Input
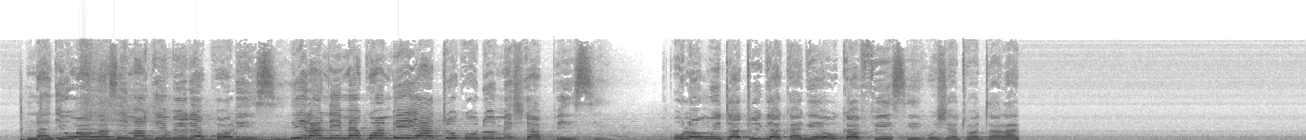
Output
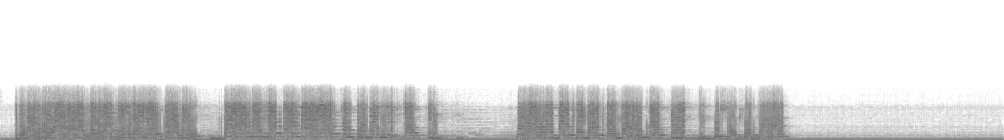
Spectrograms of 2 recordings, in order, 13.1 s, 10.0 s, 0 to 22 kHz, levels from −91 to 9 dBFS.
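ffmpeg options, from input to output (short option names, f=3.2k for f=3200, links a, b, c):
-filter_complex "[0:a]asplit=2[a][b];[b]aecho=0:1:71|142|213:0.335|0.0636|0.0121[c];[a][c]amix=inputs=2:normalize=0,aeval=exprs='val(0)+0.0178*(sin(2*PI*60*n/s)+sin(2*PI*2*60*n/s)/2+sin(2*PI*3*60*n/s)/3+sin(2*PI*4*60*n/s)/4+sin(2*PI*5*60*n/s)/5)':c=same,atempo=1.3,highpass=66,equalizer=f=110:w=6.5:g=5,aresample=8000,aeval=exprs='(mod(11.2*val(0)+1,2)-1)/11.2':c=same,aresample=44100,asetrate=64194,aresample=44100,atempo=0.686977,aemphasis=mode=production:type=cd,volume=-7dB" -ar 16000 -c:a g722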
